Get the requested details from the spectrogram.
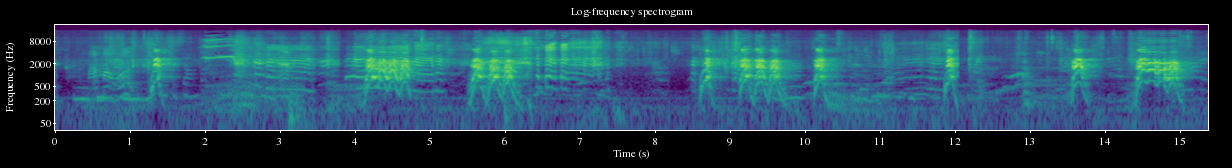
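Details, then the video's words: Small pet dog barking at people, giving repeated sharp high barks and yips in bursts every second or two, mixed with human talking and laughter throughout. "Little dog barking at people"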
